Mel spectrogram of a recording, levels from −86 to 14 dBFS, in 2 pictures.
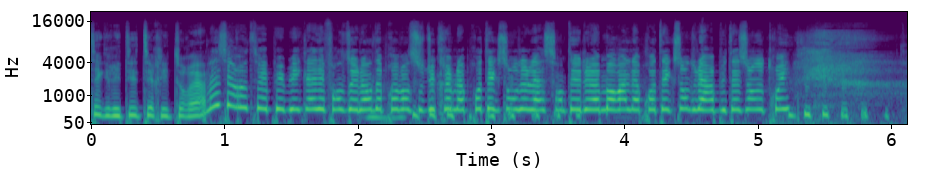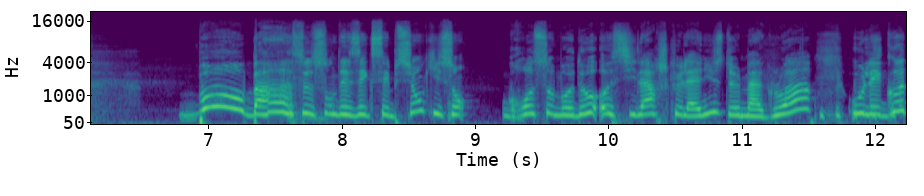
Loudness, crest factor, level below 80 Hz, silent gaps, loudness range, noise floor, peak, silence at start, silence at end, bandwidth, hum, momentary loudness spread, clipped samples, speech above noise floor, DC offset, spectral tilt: -21 LUFS; 16 dB; -46 dBFS; none; 3 LU; -52 dBFS; -4 dBFS; 0 s; 0 s; 15.5 kHz; none; 7 LU; under 0.1%; 31 dB; under 0.1%; -4.5 dB/octave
